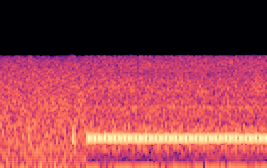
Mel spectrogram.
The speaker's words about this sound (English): Well, I hear a ringing phone. It does that sometimes.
